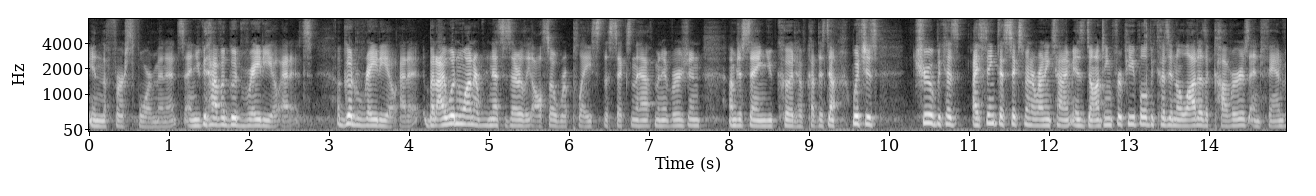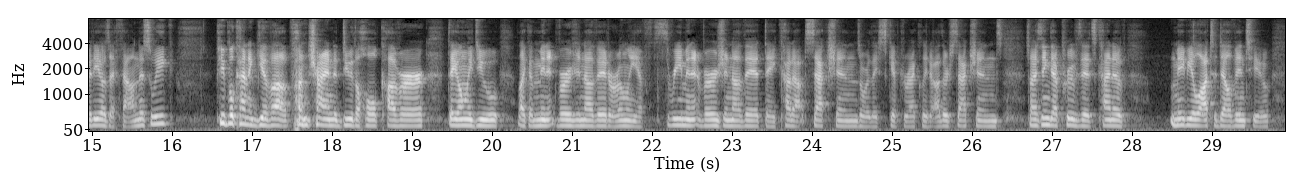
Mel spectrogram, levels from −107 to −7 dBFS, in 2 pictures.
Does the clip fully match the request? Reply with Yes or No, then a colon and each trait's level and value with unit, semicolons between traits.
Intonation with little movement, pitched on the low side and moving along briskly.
No: narrow, 2.3 semitones; medium, 155 Hz; fast, 250 wpm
